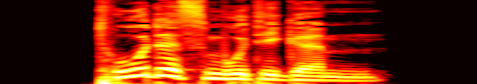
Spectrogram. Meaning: strong dative masculine/neuter singular of todesmutig
- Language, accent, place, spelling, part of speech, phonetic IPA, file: German, Germany, Berlin, todesmutigem, adjective, [ˈtoːdəsˌmuːtɪɡəm], De-todesmutigem.ogg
